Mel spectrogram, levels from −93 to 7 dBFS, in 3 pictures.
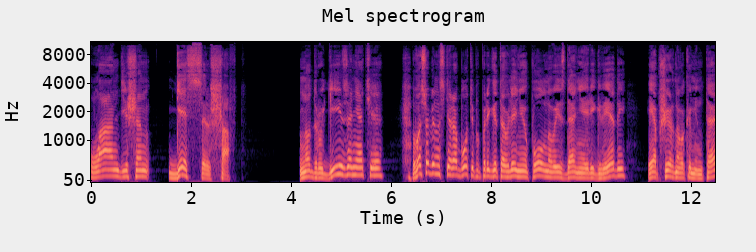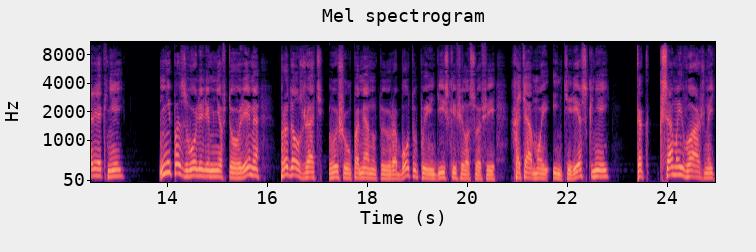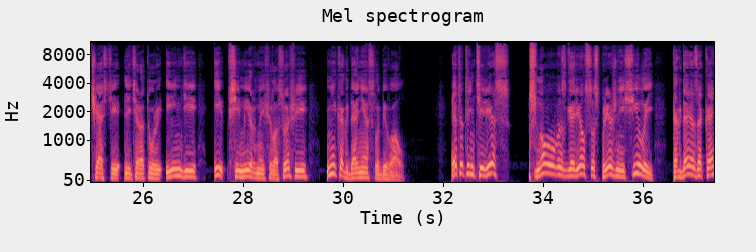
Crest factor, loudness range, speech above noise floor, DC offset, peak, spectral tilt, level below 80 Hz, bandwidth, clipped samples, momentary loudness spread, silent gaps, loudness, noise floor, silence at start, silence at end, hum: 16 dB; 3 LU; over 73 dB; under 0.1%; -2 dBFS; -5.5 dB/octave; -50 dBFS; 11 kHz; under 0.1%; 6 LU; none; -18 LUFS; under -90 dBFS; 0 s; 0 s; none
